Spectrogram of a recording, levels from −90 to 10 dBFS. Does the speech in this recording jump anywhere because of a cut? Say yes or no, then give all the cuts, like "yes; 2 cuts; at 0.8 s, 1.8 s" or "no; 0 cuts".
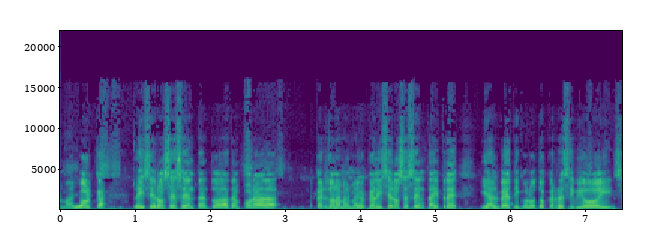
no; 0 cuts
